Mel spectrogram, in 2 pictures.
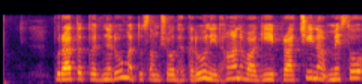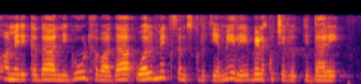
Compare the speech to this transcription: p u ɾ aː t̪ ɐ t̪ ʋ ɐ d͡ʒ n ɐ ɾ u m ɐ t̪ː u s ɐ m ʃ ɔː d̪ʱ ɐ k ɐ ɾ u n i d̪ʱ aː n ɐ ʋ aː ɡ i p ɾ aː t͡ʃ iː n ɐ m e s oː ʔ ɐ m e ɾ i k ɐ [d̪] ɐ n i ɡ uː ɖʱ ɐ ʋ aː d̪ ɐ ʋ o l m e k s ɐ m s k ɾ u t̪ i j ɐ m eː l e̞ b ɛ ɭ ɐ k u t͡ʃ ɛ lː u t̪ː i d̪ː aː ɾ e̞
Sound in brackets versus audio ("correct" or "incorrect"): correct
